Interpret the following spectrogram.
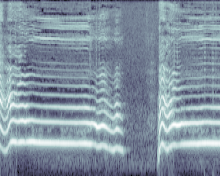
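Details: Two long, steady howls from a West Highland White Terrier, each rising sharply at the start and then holding an even pitch with a slight waver, broken by a brief silence.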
